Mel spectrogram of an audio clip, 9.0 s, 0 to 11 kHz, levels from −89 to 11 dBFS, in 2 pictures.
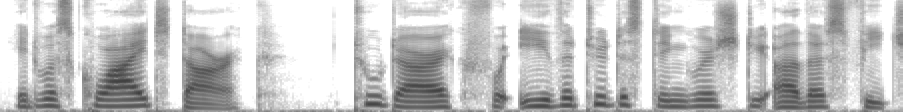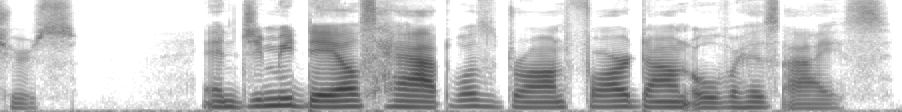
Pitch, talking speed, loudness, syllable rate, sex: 170 Hz, 155 wpm, -22 LUFS, 4.4 syllables/s, female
